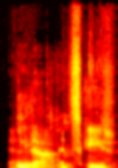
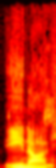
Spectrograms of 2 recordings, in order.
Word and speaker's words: Enoch: if I pronounced that right. Enoch. Enoch, yeah.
